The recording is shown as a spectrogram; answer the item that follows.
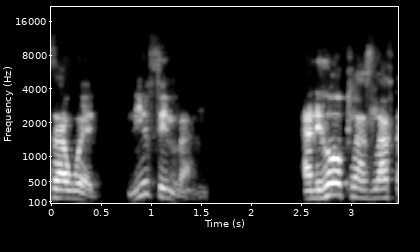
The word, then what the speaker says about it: Newfoundland: It is written Newfoundland, but it is pronounced Newfoundland. We can tell that because we are professional teachers.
